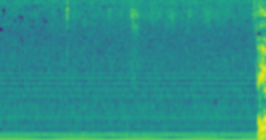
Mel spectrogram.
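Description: A steady, unwavering hum at one low pitch with a stack of even overtones, which stops as speech resumes near the end.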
